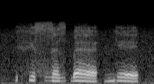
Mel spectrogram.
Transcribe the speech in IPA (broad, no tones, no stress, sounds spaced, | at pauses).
fʲ ɨ s z ɛ z ɓ ɛ | bʲ e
